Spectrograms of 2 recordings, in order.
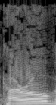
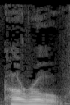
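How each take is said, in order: First: Karov said louder with a rolled r; firm teaching karov; karov stressed. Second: Karov said softly, slowly, falling at the end; soft spelled-out karov. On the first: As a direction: lean on karov firmly. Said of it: "is an adjective that means near". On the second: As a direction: sound out karov softly and carefully. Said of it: "That's Q A R long O B". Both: Shown as a demonstration.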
